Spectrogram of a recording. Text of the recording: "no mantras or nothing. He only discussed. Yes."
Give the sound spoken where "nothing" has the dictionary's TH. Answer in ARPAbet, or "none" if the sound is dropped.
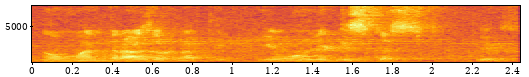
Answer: T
